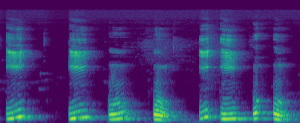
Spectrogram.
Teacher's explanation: इनके उच्चारण में मुख जो होता है वो लगभग बंद रहता है ना, लगभग आपका बंद रहेगा स्वरव्रत स्वर के उच्चारण में।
